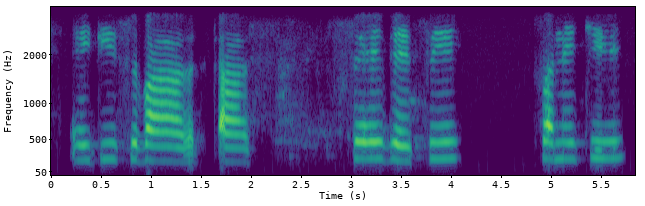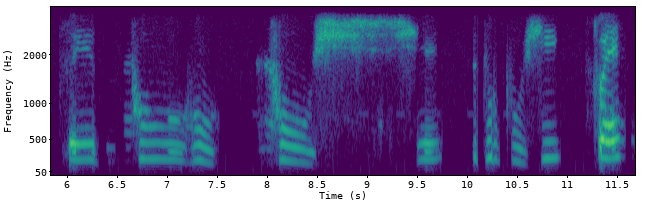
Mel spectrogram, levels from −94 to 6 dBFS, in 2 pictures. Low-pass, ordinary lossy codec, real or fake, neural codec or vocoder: 3.6 kHz; none; real; none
